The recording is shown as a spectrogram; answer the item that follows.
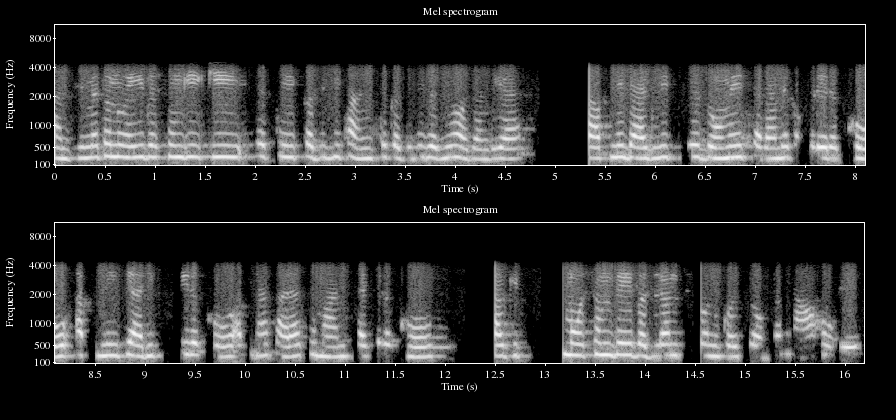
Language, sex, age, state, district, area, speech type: Punjabi, female, 18-30, Punjab, Gurdaspur, urban, conversation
